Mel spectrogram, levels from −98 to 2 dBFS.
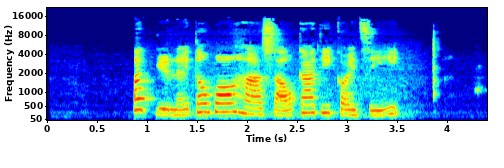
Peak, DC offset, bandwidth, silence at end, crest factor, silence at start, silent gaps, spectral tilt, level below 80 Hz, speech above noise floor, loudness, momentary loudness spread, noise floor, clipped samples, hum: -2 dBFS; under 0.1%; 15.5 kHz; 0.5 s; 18 dB; 0.85 s; none; -2.5 dB/octave; -74 dBFS; 53 dB; -18 LUFS; 17 LU; -71 dBFS; under 0.1%; none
